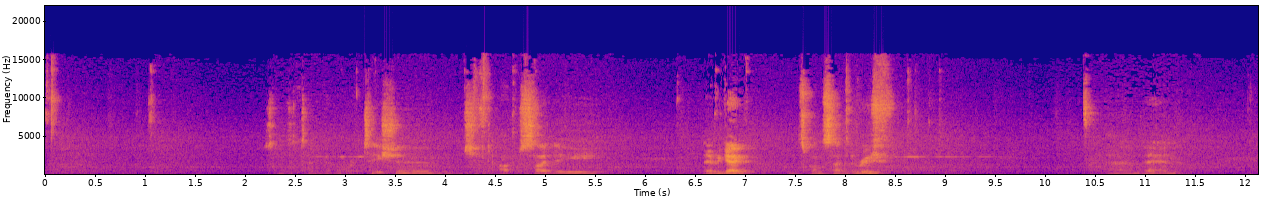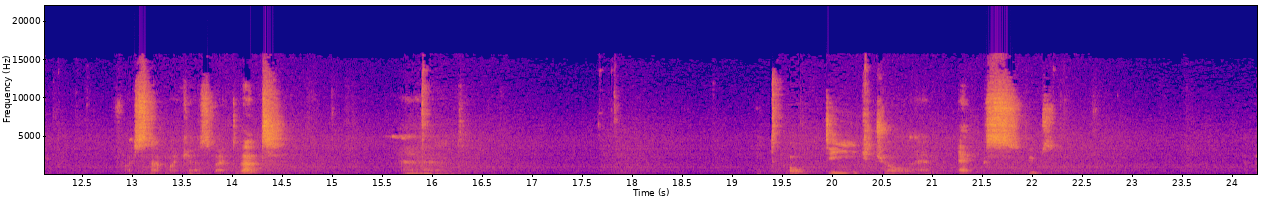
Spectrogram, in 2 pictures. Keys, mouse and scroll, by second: 0.4 ctrl+middle click, 0.9 z, 1.2 r, 3.1 click, 3.4 g, 4.4 click, 4.6 ctrl+middle click, 4.6 z, 5.2 a, 5.5 middle click, 6.3 right click, 6.6 ctrl+middle click, 7.1 a, 7.9 right click, 7.9 middle click, 8.7 KP_1, 10.6 shift+c, 11.7 right click, 12.3 shift+s, 14.1 right click, 16.4 shift+right click, 18.3 right click, 19.6 alt+d, 20.1 right click, 20.3 ctrl+,, 21.0 x, 22.2 ctrl+m, 23.6 right click.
